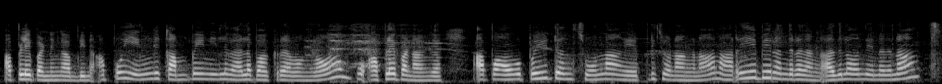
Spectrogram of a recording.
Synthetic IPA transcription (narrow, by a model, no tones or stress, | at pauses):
ʔɐpːɭɐɪpɐɳːɯŋɡɐːpːɐɽɪnːa̰ʔɐpːõːɛŋɡɐkɐmpɐnɪjɪlʋeːlɐpaːɾkɯɾɐɐʋɐŋɡɐɭõʔɐpːlɐɪpɐɳːaːŋɡɐʔɐ̰pːõːɐʋɐŋɡɐpoːjɪʈːɯʋɐnd̪ɯsɔnːaːŋɡɐɛpːɐɽisɔnːaːŋɡɐnːaːnɪɾɐjɐp̬eːɾʋɐnd̪ɯɾɐðaːŋɡɐ̰ɐðɯlɐʋɐnd̪ɯɛnːɐðɯnaː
